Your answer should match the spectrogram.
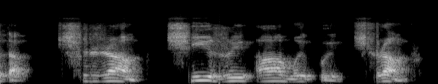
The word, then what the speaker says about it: Trump: Trump, чи-жи-а-мы-пы, Trump. Т перед ре, ре перед т, после т, чтобы ре не зарычало, англоязычные смазывают его, вот почти все. Буква ч, Trump.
